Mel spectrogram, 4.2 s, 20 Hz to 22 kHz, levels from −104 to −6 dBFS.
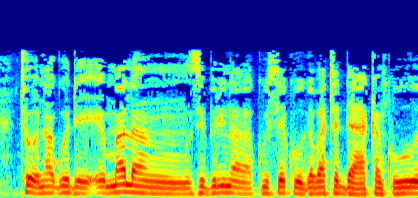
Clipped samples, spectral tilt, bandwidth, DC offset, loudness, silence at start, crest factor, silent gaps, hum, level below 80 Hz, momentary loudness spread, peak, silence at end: under 0.1%; -6 dB/octave; 8 kHz; under 0.1%; -18 LUFS; 0 s; 14 dB; none; none; -52 dBFS; 4 LU; -2 dBFS; 0 s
